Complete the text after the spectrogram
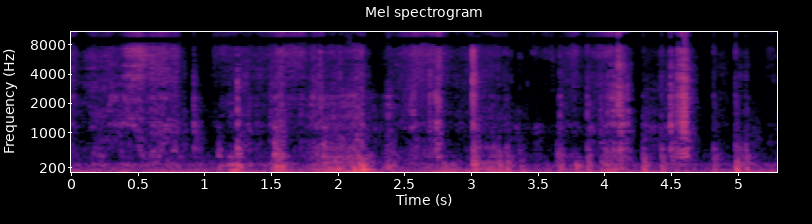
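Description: Metal parts clink and rattle as they are fitted together.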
